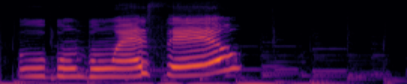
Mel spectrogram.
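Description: A high-pitched cartoon voice speaks two short, sing-song phrases over light background music; the music carries on alone for the last second and a half.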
